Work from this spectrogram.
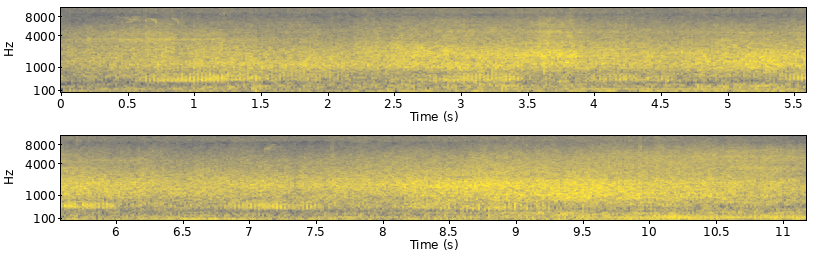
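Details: Common frogs giving soft, low purring croaks in short rounded bursts, repeating roughly every second or so through the recording, over a steady low rumble of distant traffic-like hum.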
